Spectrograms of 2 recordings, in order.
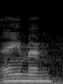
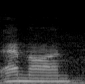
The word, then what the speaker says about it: Amnon: It's not Amon, it's Amnon, who was the son of Ahinoam of Jezreel.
